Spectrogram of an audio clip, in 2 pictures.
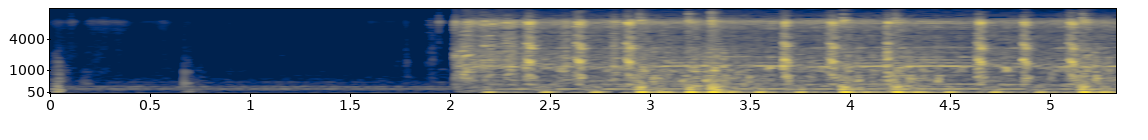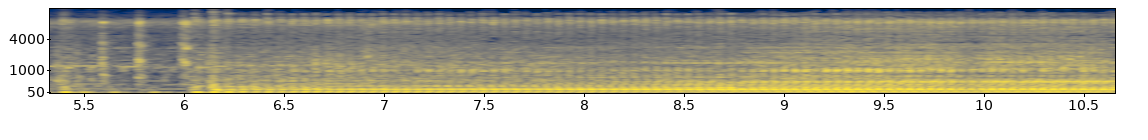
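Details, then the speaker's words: Quad that previously had a starter not turning, cold start: the starter spins briefly, the engine catches within seconds and settles into a steady, even idle that runs slightly high on revs. Normal cold start. "Donc là, il est tout froid. Donc il tourne plutôt bien, c'est juste qu'il est un peu haut dans les tours, mais"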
